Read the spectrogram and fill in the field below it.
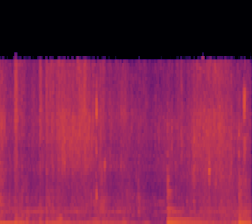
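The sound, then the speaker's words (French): Honeybees buzz steadily around an opened beehive as a honeycomb is taken out, a dense drone with overlapping pitches that swell briefly as individual bees pass by. No one speaks. “Et là, vous nous ouvrez la ruche et on voit des abeilles et vous sortez un beau rayon de miel.”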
